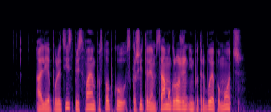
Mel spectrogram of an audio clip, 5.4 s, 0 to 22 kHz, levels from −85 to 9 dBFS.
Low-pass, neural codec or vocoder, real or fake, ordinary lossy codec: 7.2 kHz; none; real; none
